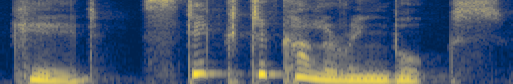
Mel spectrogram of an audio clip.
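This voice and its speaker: A woman's voice: extremely low pitch, huge pitch swings, takes it slowly, warm tone, voice pushed down, heavily acted. A curt, cold stepfather, as a woman narrator puts him on. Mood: cold, scornful. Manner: curt and dismissive. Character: stern, cold stepfather, adult man.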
